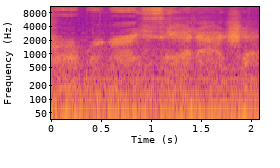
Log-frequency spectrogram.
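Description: A man whispering unintelligible words.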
